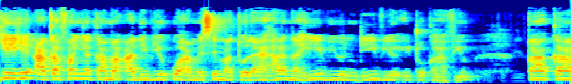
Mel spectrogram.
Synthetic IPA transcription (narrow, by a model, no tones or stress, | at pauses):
hijɛʔakafaɲakamaʔalivjɔkuwaːmɛsɛmatɔlɛɦanahivijɔn̩divjɔʔitɔkafjɔ | kaka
